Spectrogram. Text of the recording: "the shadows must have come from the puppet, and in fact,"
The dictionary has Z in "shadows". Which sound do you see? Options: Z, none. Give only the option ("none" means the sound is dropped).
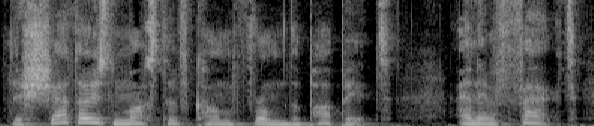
Z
